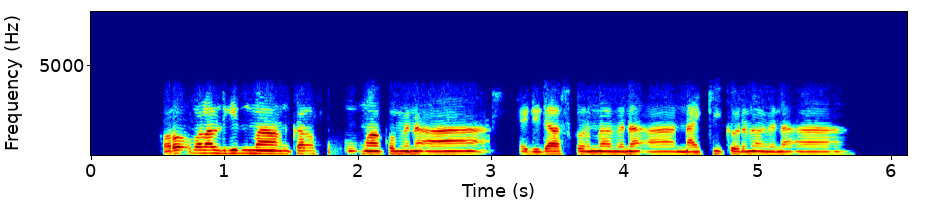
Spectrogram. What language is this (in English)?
Santali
